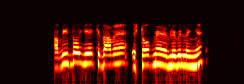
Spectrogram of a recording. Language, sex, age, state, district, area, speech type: Hindi, male, 45-60, Rajasthan, Bharatpur, urban, conversation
